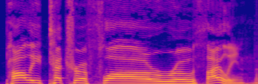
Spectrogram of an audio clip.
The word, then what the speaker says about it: Polytetrafluoroethylene: Polytetrafluoroethylene is a hard word to say. It's also better known as... – It sounded like you pronounced it perfectly, though.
